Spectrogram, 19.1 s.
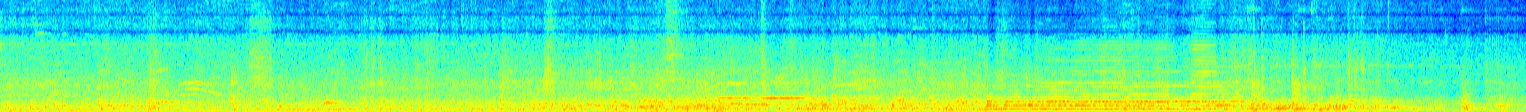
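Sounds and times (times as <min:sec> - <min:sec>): wheels clacking over rail joints: 0:00.0 - 0:19.0
locomotive horn: 0:07.8 - 0:10.3, 0:12.3 - 0:15.8.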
